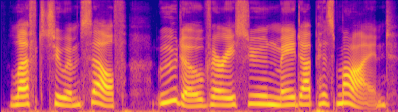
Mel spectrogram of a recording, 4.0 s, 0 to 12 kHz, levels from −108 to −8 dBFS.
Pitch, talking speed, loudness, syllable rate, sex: 235 Hz, 150 wpm, -16 LUFS, 3.7 syllables/s, female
